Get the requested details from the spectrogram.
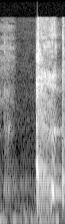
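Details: A single short cough burst from a child; cough.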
